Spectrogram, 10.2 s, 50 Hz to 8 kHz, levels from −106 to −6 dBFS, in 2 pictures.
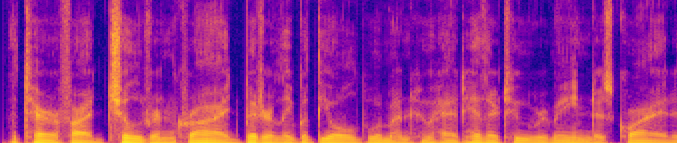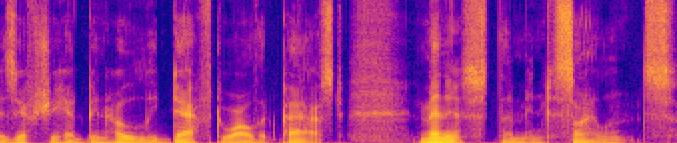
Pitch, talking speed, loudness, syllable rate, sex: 95 Hz, 175 wpm, -21 LUFS, 4.9 syllables/s, male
